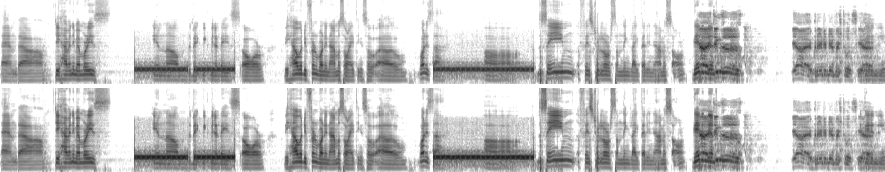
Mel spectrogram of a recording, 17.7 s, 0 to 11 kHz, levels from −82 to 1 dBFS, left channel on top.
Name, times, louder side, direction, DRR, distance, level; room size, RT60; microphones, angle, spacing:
voice 1, 0.0-2.2 3.1-5.3 5.7-8.1 8.4-8.9 9.7-10.4 10.7-14.3 14.7-14.8 17.2-17.7, right 4 dB, 55° right, 1.9 m, -26 dB
sound 1, 2.7-4.7 8.7-10.7, right 7 dB, 90° right, 0.5 m, -16 dB
voice 2, 13.9-15.0 15.8-17.5, left 1 dB, 10° left, 2.2 m, -23 dB
head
